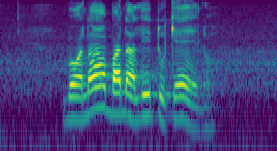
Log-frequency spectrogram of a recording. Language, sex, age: Southern Sotho, male, 22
